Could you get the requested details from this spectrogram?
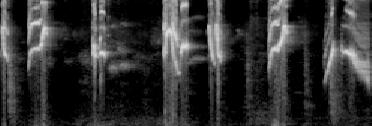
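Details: Oriental magpie-robin singing aggressively to provoke other magpie-robins, short harsh chattering phrases and warbled whistles in separate bursts about every half second to second.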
